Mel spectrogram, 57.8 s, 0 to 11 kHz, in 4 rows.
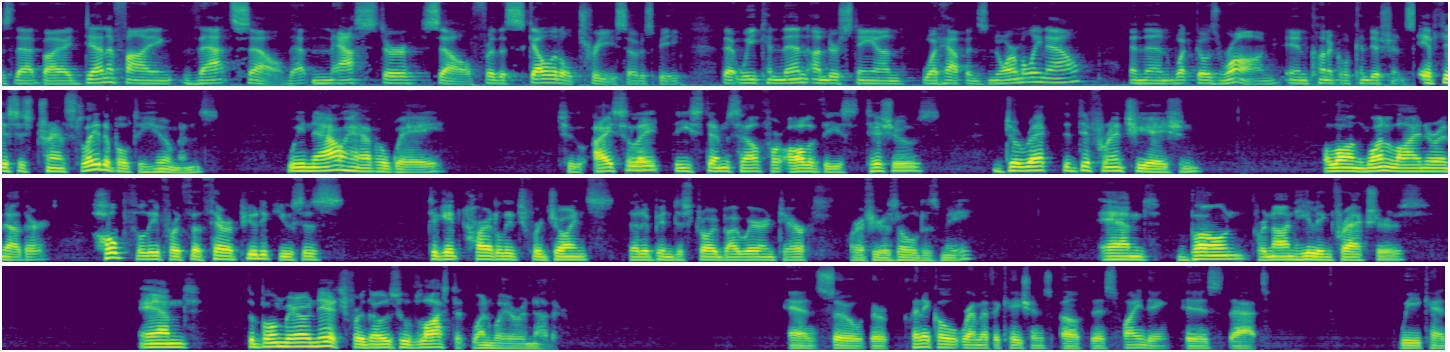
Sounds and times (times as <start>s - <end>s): Speech: 0.0s - 16.7s, 17.3s - 18.9s, 20.0s - 26.5s, 27.6s - 32.4s, 33.2s - 38.7s, 39.9s - 43.2s, 44.7s - 49.1s, 51.2s - 56.1s, 57.4s - 57.8s.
